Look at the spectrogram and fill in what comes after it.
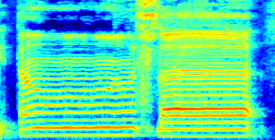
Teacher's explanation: इख्फा होगा और गुन्ना होगा, यानी इसकी नून की आवाज़ को नाक में गुनगुना कर पढ़ेंगे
